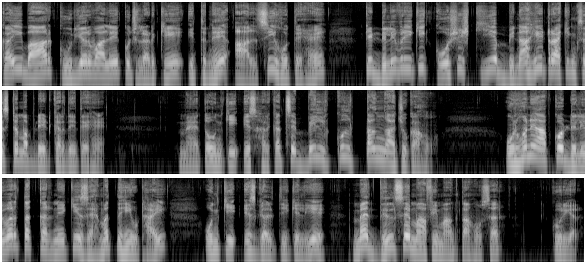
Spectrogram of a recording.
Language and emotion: Hindi, disgusted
